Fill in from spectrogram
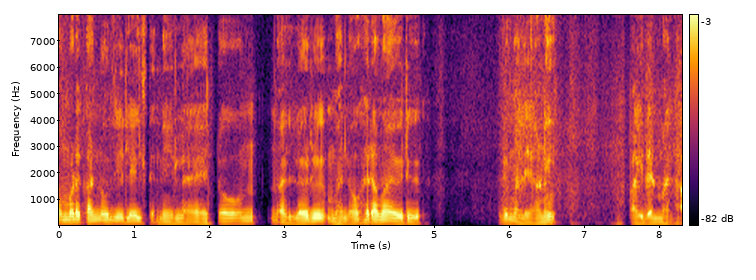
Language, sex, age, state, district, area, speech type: Malayalam, male, 18-30, Kerala, Kannur, rural, spontaneous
